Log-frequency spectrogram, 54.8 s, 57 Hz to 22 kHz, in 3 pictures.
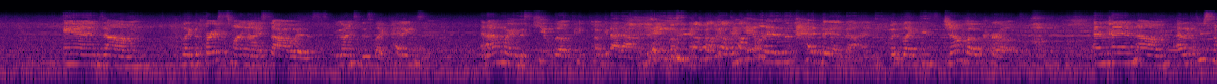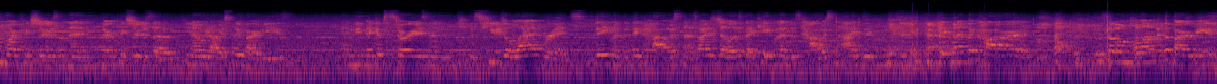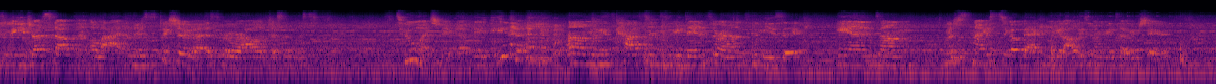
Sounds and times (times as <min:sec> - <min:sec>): Music: 0:00.0 - 0:54.7
Female speech, woman speaking: 0:01.0 - 0:06.5, 0:07.2 - 0:15.7, 0:16.4 - 0:22.6, 0:23.4 - 0:41.4, 0:42.4 - 0:54.3.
